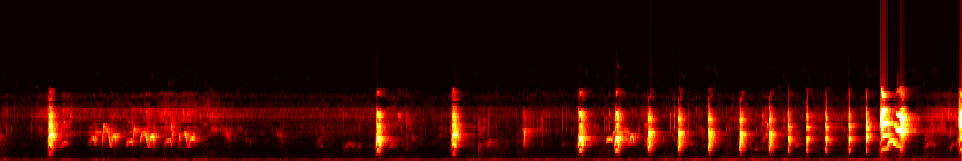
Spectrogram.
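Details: Long-tailed shrike, recorded as a sound for luring: scattered harsh, buzzy notes, with a burst of chattering at the start, then a quickening run of short rasping calls toward the end over a low rumbling background.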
